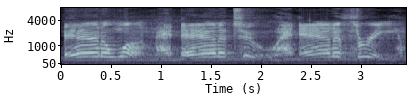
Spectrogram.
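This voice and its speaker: High, goofy singing fish. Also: male voice, takes it slowly, exaggerated voice, rough recording. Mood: goofy, amorous. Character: silly singing stuffed fish, lovesick and theatrical. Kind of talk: comic novelty singing. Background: loud music.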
